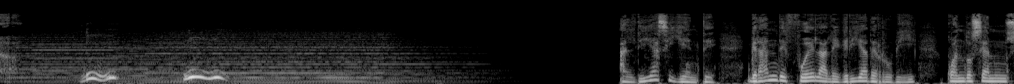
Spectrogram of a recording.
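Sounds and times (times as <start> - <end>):
owl hooting: 0.8 - 2.4
speech: 0.8 - 2.4, 6.3 - 10.1.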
